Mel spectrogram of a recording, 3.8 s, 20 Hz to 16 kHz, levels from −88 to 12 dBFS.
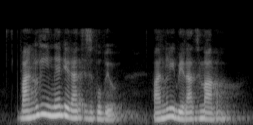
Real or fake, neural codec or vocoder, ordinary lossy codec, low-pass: fake; codec, 16 kHz, 1 kbps, FunCodec, trained on LibriTTS, 50 frames a second; MP3, 64 kbps; 7.2 kHz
